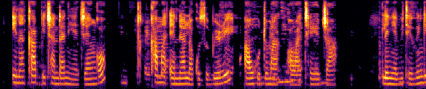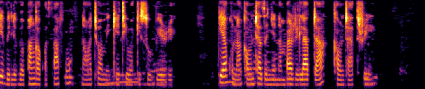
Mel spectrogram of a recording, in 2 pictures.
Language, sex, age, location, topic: Swahili, female, 18-24, Kisii, government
